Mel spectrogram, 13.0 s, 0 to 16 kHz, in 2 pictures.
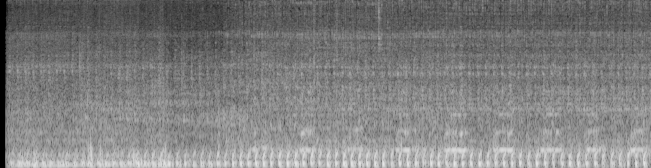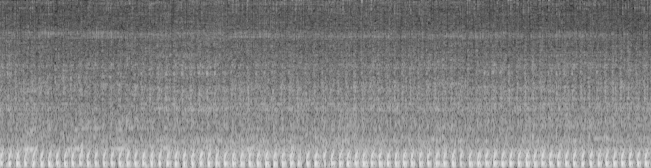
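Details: Bajaj Pulsar RS 200, unresolved four months after purchase: rhythmic scraping about three pulses a second over the running engine, tied to wheel speed; brake noise.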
